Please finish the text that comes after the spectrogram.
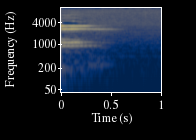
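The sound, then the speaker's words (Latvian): A parliamentary voting bell gives a single bright ring, calling a vote on proposal number 98, a committee proposal, then quickly fades away, heard on its own with no talking. “Lūdzu zvanu balsosim par 98.”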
